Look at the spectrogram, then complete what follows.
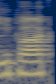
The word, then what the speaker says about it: Epoch: Anyways, Conor Conway is the owner of, is it pronounced Epoch or Epoch? We do Epoch. They're both proper, but Epoch is how we chose to.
